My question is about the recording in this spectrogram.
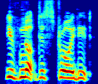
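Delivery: high, loud anxious question; frightened she lost it. A narrator's reading. Anxious wife asks.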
